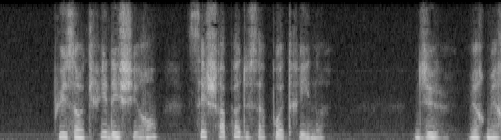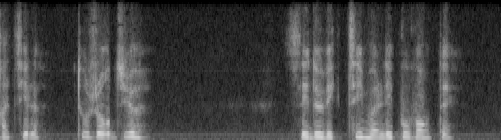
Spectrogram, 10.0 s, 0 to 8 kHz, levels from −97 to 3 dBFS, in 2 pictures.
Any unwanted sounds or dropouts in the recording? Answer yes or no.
no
